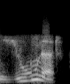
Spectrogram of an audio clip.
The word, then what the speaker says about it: Hyuna: Det er navnet på dansk, siger man Jonas, fordi at H udtalt stumt. Men det er H-Y-U-N-A.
